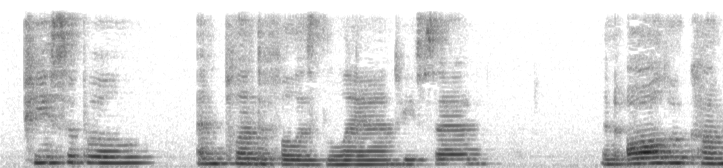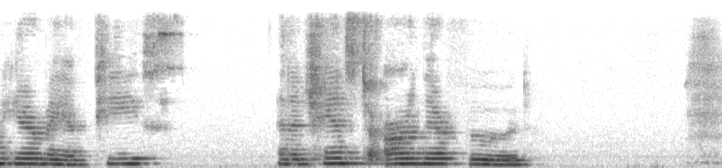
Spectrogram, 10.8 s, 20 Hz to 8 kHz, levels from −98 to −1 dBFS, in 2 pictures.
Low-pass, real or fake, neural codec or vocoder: 7.2 kHz; real; none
